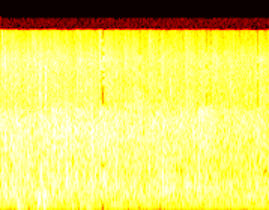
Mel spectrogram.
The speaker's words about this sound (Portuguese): e pedimos assim também uma salva de palmas ao mesmo que se encontra em nosso meio. Muito obrigado.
